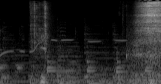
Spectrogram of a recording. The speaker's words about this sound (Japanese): ちょっと写真にも収めておきましょうか。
